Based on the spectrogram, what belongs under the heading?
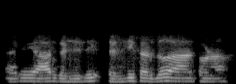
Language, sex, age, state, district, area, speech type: Hindi, male, 30-45, Madhya Pradesh, Harda, urban, conversation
